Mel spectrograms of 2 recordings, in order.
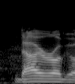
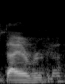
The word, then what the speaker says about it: diarouga: Diarouga. I might have been pronouncing his name incorrect earlier. I saw somebody in chat right now saying. Yeah, it's. I'm pretty sure it's diarouga.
